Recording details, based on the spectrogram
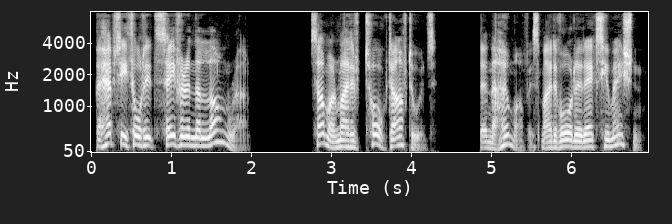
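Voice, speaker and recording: A man playing an earnest, cautious gentleman sleuth who explains his theories in a tentative manner. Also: fairly high pitch, big pitch swings, fairly quick, no echo, clean studio sound, pitched above the performer's own voice. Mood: doubtful.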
